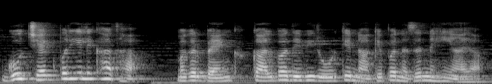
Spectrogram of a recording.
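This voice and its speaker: A woman reading a short story aloud in an expressive, scripted narration style. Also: fairly low pitch. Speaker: audiobook narrator. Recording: muffled, roomy recording with music behind. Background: music.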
